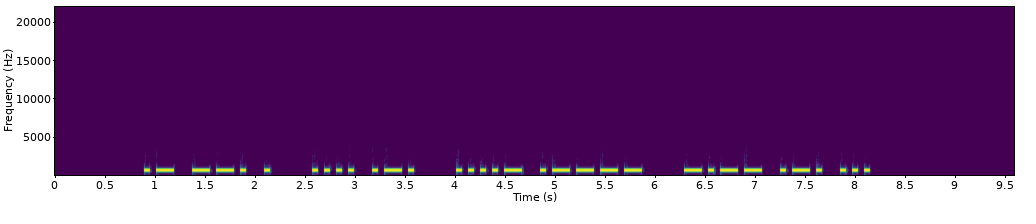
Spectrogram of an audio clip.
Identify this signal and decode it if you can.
Morse code, heard as a keyed tone, about 21 wpm, 700 Hz. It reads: AGE HR 41 YRS
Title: Practice QSO - Exchange 3 - More Info - 20wpm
